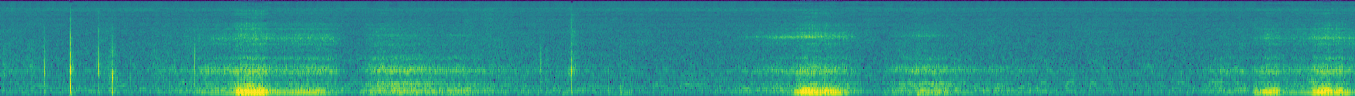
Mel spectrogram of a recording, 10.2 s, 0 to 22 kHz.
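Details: Snoring: soft, low snores at about 14 breaths a minute, with quieter outbreaths between snores in a quiet room.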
